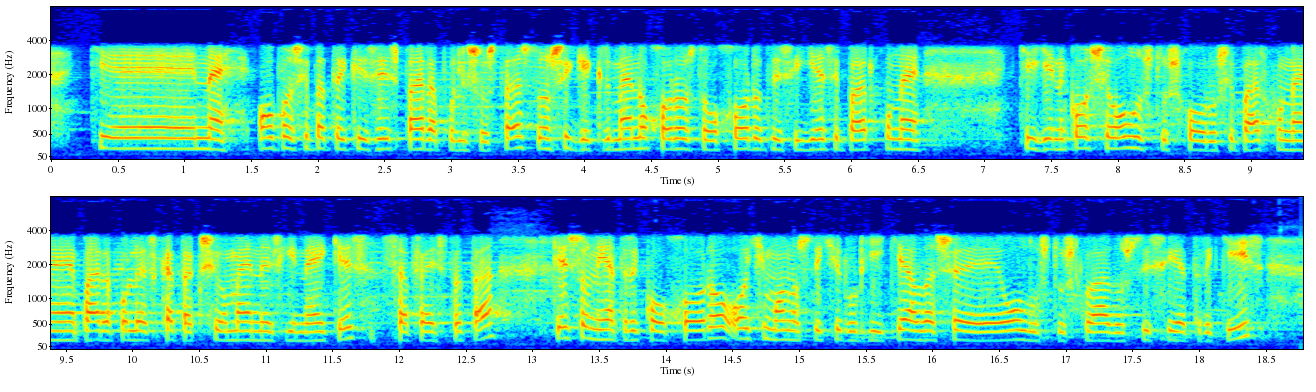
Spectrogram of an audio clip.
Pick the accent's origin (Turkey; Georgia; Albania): Turkey; Istanbul; Γεννήθηκα, μεγάλωσα στην Κωνσταντινούπολη.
